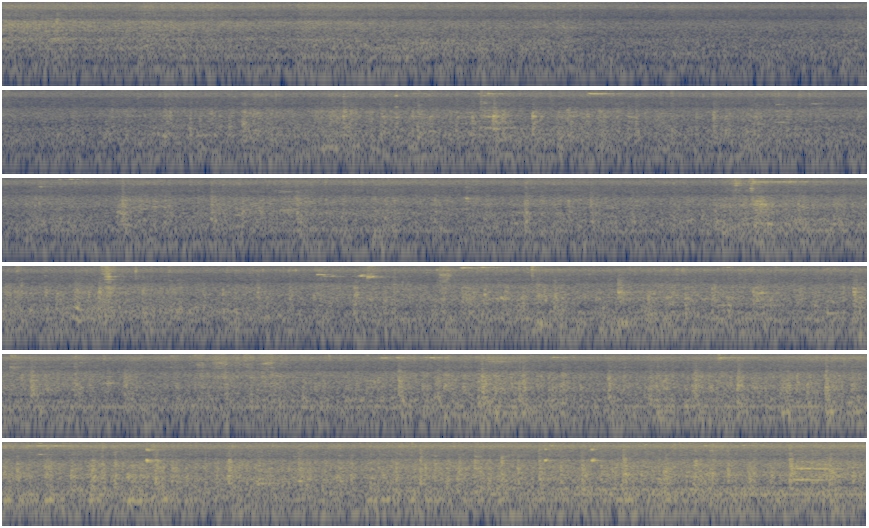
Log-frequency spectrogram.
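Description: Heavy diesel machinery running steadily with a mechanical clatter, growing louder over the last several seconds.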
